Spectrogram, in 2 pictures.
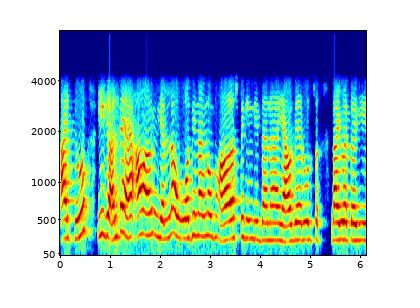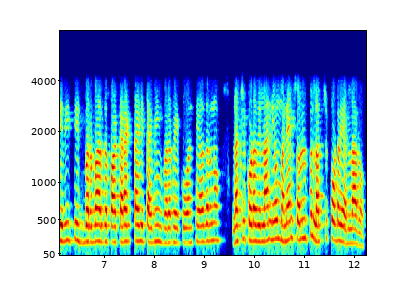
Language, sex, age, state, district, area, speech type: Kannada, female, 60+, Karnataka, Gulbarga, urban, conversation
